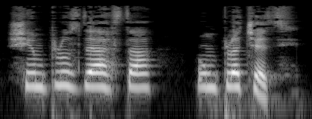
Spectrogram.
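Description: An elegant masked lady with a cool, ironic edge and quiet passion underneath, as a woman reader voices her in a storybook reading. The voice sits close and dry, with no room sound around it. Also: sits high, flat delivery, no echo, voice pushed up, lightly acted.

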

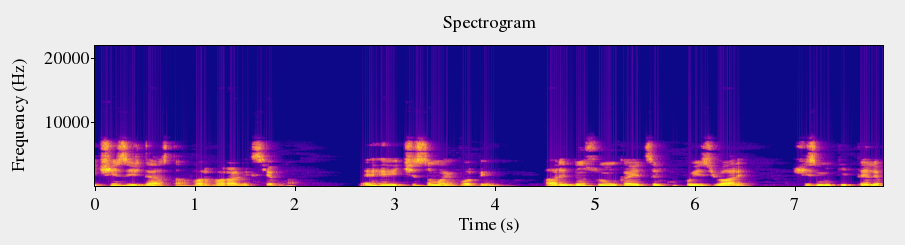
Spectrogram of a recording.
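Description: A man's voice: medium pitch, highs cut off, lightly acted. A man playing a poor, fussy older clerk who confides in a young woman in a chatty, doting way. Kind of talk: dramatized literary monologue.

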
